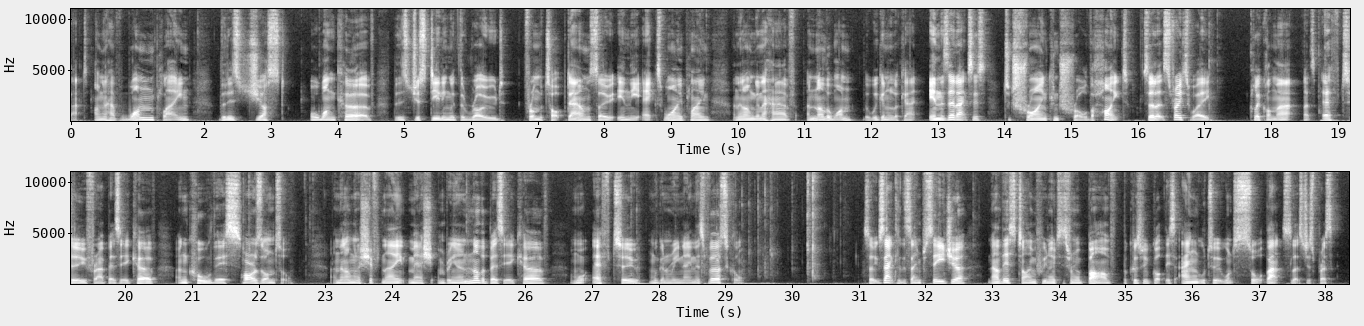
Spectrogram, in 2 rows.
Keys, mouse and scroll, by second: 0.1 shift+middle click, 0.5 scroll up 1, 0.9 shift+middle click, 1.5 Tab, 2.4 scroll down 1, 2.6 middle click, 3.6 click, 4.0 scroll down 1, 4.3 middle click, 4.6-5.5 scroll up 1, 5.5 middle click, 6.8 click, 7.3-7.9 scroll down 1, 9.9-10.2 scroll down 1, 10.2 shift+middle click, 12.1 shift+middle click, 12.7 scroll down 1, 13.0 shift+middle click, 13.2 scroll up 1, 13.5 shift+middle click, 13.8-15.5 scroll up 1, 15.5 click, 15.8 middle click, 15.9 scroll up 1, 16.1 Escape, 17.0 click, 18.7 F2, 21.9 o, 22.1 z, 22.5 a, 22.7 Return, 22.9 click, 23.1 shift+middle click, 23.5 shift+a, 25.1 click, 28.8-29.7 typing, 30.2 Return, 31.4 shift+z, 31.7 shift+middle click, 32.0-32.3 scroll up 1, 32.8 click, 35.3-36.1 scroll down 1, 36.1-37.9 scroll up 1.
